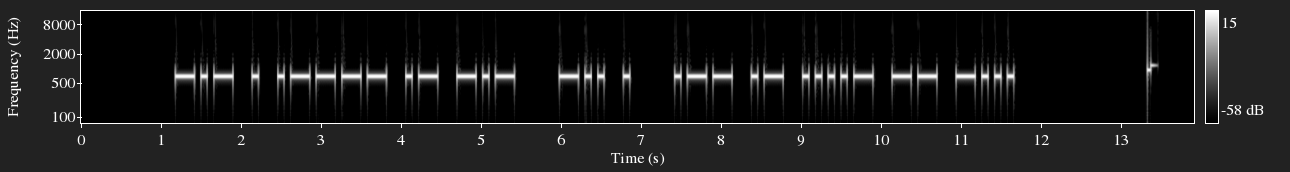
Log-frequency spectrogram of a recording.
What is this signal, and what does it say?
Morse code, heard as a keyed tone, about 15 wpm, 700 Hz. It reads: KE1AK DE WA4MB
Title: USA Callsign DE Callsign - 5 Characters - 15wpm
